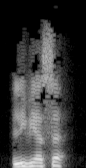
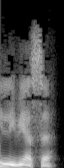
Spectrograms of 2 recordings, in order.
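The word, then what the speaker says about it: Левиоса: «Правильно нужно ставить ударение. Левиаса, а не Левиаса.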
